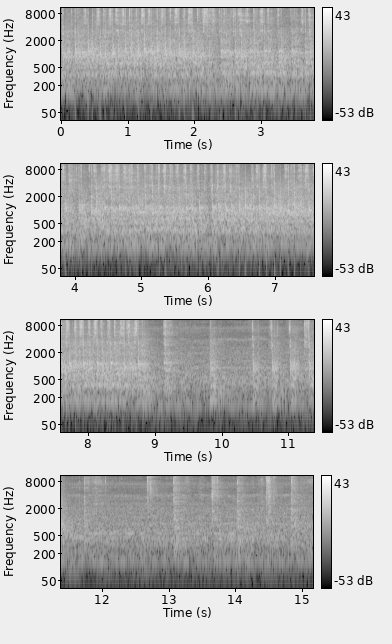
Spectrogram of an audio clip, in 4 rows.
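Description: Two metal spatulas held in fists strike down again and again on a large, round, flat, solid stainless steel cold plate, chopping through frozen ice cream with Nutella and Filipinos cookies. For about nine seconds the taps come fast and dense with a bright metallic clatter around 1 kHz. Then they thin out into sparser, slightly quieter knocks and scrapes.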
